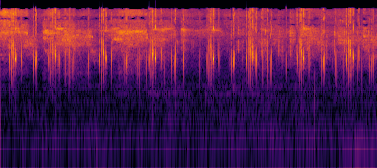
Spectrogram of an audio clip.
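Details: Wild swiftlet lure call: evenly spaced sharp chirps, roughly two per second, each set in a quick clicking chatter, with a faint hissing background.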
